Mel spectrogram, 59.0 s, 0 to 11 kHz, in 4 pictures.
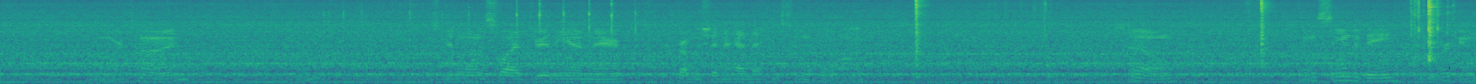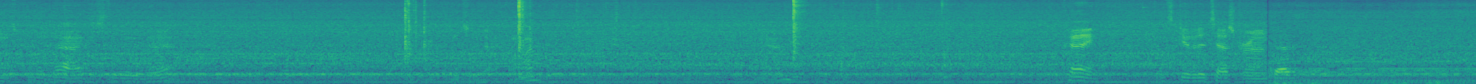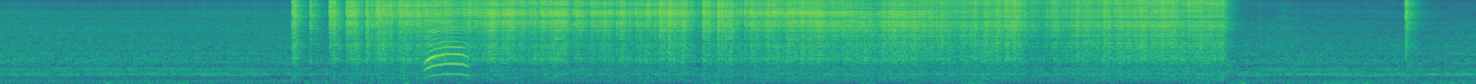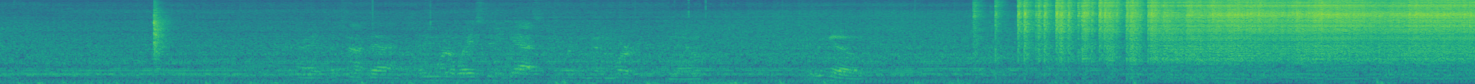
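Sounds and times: welder machine hum: 0.0s - 59.0s
welding arc crackling and hissing: 32.4s - 42.0s, 54.0s - 59.0s.

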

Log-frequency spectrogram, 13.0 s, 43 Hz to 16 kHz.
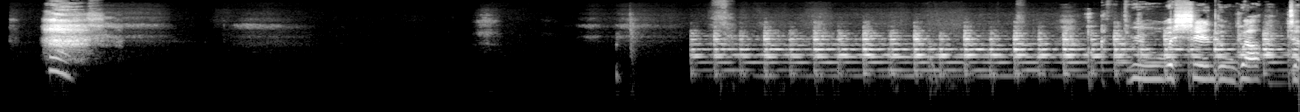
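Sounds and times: soft breaths or sighs: 0.4s - 3.3s.

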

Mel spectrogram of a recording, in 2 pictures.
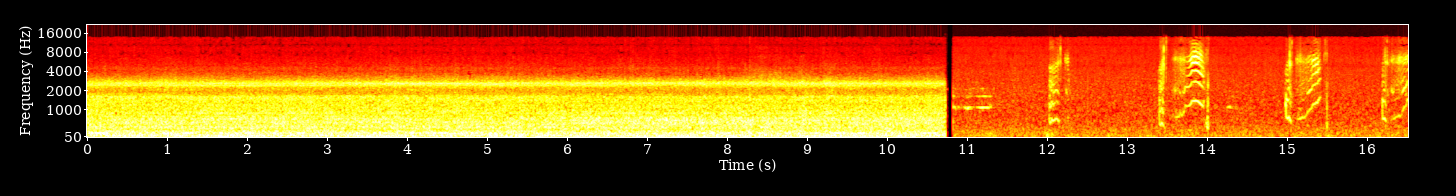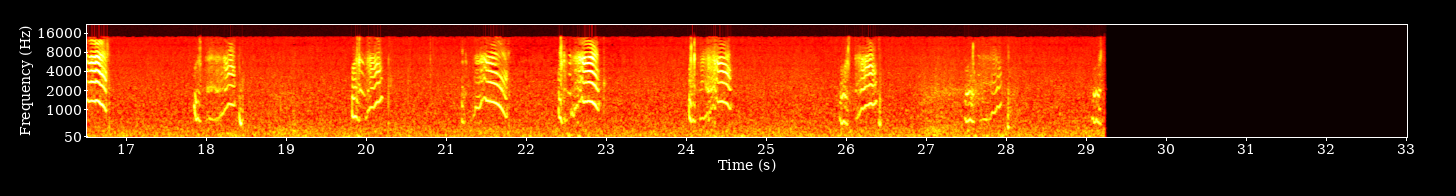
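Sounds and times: kitten mewing: 12.0s - 12.4s, 13.4s - 14.1s, 15.0s - 15.6s, 16.2s - 16.8s, 17.8s - 18.5s, 19.8s - 20.3s, 21.2s - 21.8s, 22.4s - 23.0s, 24.0s - 24.6s, 25.9s - 26.5s, 27.5s - 28.1s, 29.0s - 29.2s.

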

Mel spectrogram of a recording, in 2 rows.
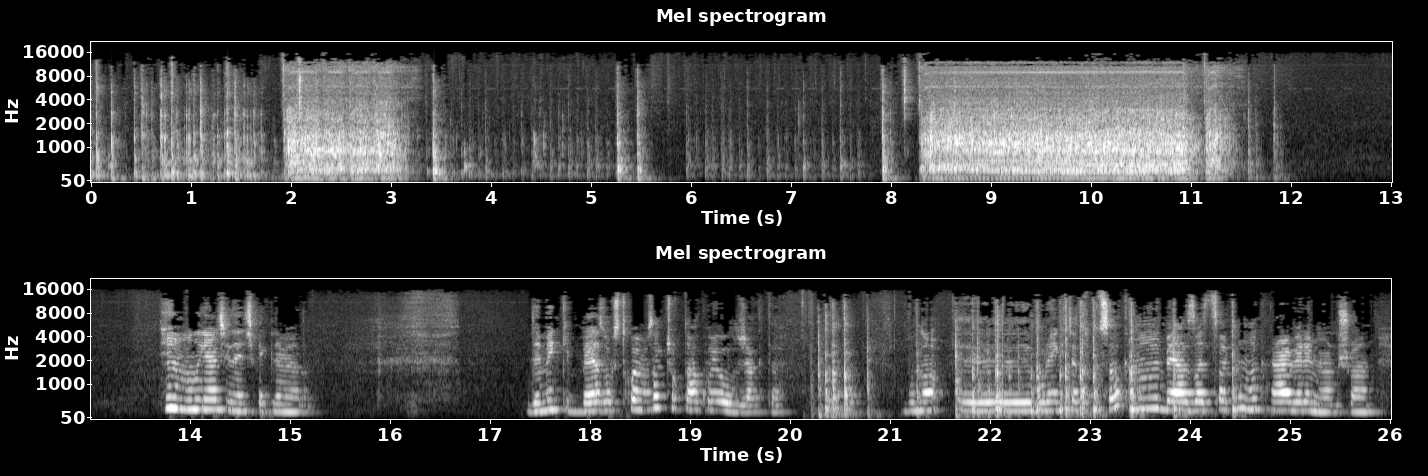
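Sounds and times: stick blender running: 1.9s - 3.4s, 8.1s - 11.7s
short knocks and taps: 20.2s - 24.6s.

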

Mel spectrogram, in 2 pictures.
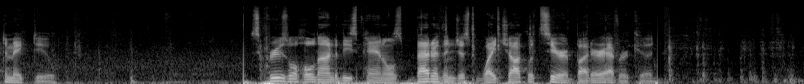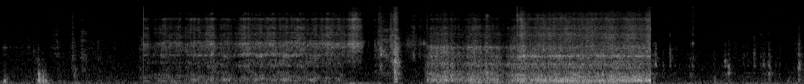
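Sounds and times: hand drill grinding whir: 9.4s - 11.7s, 12.3s - 14.6s.

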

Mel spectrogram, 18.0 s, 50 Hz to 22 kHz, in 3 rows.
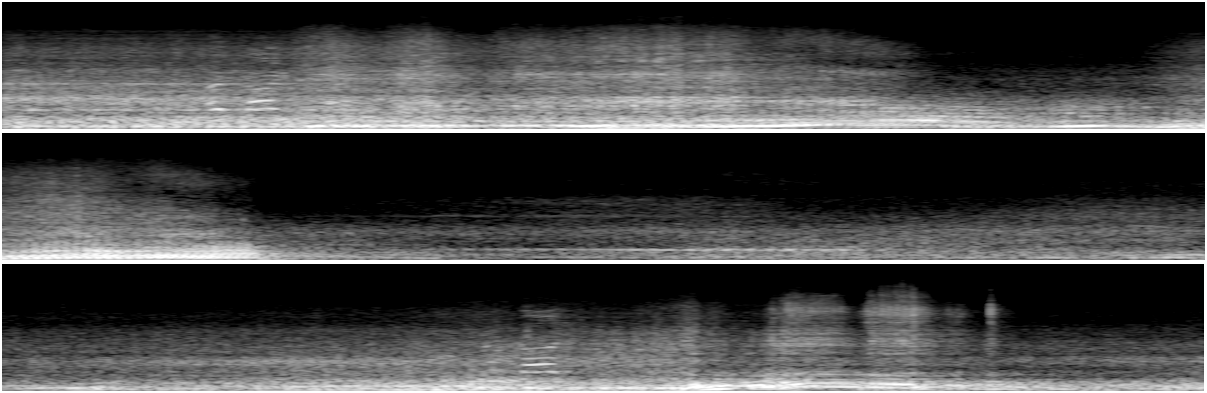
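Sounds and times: car engine revving: 0.0s - 7.4s, 13.4s - 17.1s
cars passing: 0.0s - 18.0s.

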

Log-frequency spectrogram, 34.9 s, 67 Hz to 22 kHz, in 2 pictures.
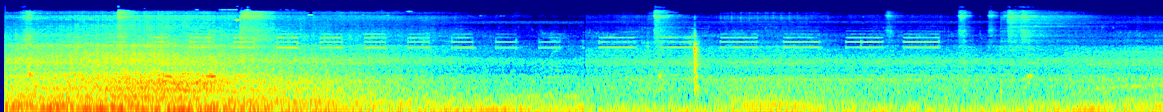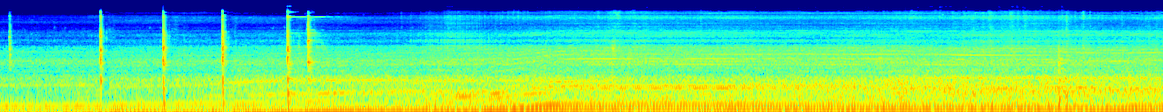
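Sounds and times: diesel truck engine running: 0.1s - 34.9s
reversing beeper: 2.2s - 14.2s
metallic clanks: 21.7s - 22.4s
engine revving up: 22.4s - 34.9s.

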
